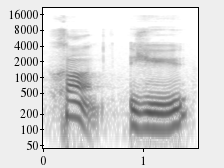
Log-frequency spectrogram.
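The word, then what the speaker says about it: 汉语: ये प्रोनाउंस होगा खान यू खान यू खान यू खान यू।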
